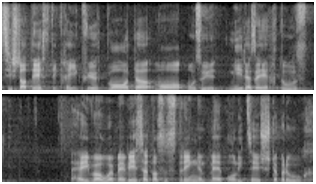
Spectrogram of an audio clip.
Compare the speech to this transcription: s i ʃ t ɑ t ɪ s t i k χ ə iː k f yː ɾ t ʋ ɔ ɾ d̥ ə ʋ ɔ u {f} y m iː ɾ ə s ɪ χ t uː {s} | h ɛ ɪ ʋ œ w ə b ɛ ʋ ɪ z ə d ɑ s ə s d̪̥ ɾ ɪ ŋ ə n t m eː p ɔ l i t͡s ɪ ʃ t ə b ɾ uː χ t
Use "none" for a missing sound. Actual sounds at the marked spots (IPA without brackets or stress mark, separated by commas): s, s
